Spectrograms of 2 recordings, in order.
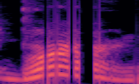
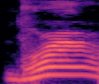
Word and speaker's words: Bjorn: But it's like the B with the apostrophe to J. Burn. You got to say it like Bjorn Werner.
